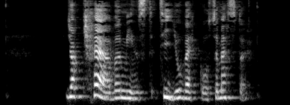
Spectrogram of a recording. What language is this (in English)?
Swedish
